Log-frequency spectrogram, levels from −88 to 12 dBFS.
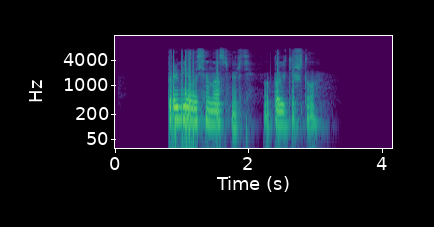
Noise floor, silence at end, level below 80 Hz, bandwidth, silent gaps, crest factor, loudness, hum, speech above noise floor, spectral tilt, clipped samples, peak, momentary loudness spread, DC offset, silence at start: under -90 dBFS; 1.15 s; -50 dBFS; 7.8 kHz; none; 18 dB; -19 LUFS; none; over 71 dB; -7 dB/octave; under 0.1%; -4 dBFS; 18 LU; under 0.1%; 0.8 s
